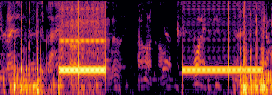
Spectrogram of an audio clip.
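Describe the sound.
A telephone line tone sounds as a call is dialed out, two steady, loud, unbroken tones separated by a short gap, with voices talking before, between and after them.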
